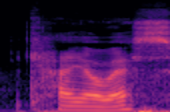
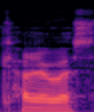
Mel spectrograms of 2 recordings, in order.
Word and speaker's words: KaOS: taking a look at Kos or chaos I think it's pronounced Kos gnosis the first time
